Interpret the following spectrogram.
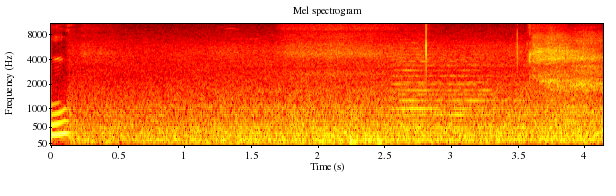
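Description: Steady outdoor background rush of city noise, with a faint brief pitched tone about three seconds in.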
